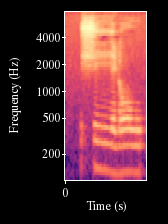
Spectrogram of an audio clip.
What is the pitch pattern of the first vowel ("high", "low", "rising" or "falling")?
falling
